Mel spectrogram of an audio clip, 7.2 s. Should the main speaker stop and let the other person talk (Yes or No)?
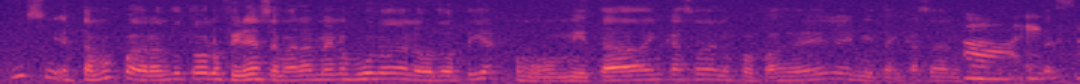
Yes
